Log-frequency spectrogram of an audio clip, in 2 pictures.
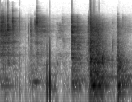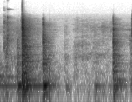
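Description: A metal blade clinks and knocks against a steel housing.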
